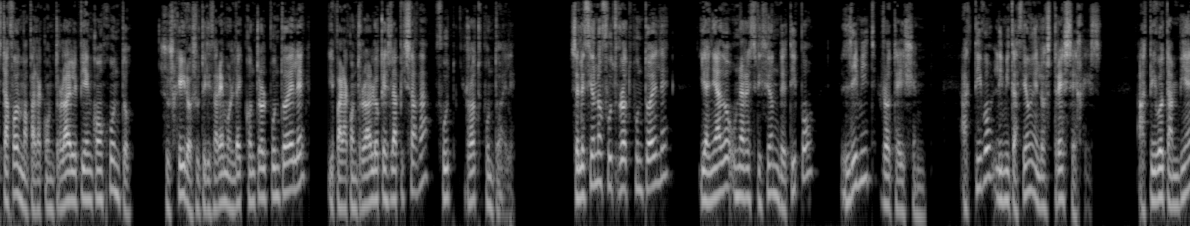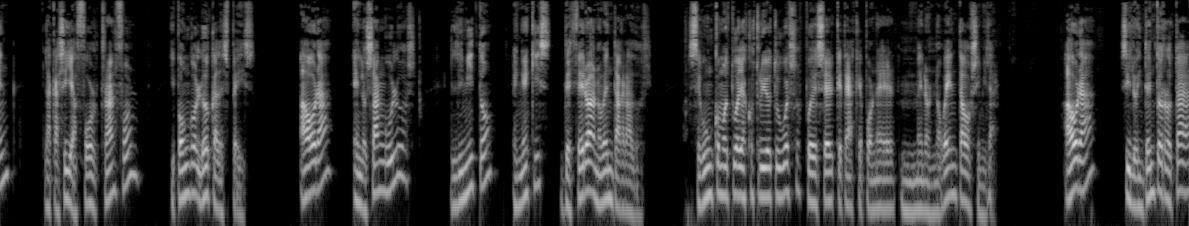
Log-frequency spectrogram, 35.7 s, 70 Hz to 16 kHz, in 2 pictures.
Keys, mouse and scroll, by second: 10.9-12.9 drag, 16.6-23.2 drag, 24.2-26.1 drag, 34.7-35.6 right drag.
